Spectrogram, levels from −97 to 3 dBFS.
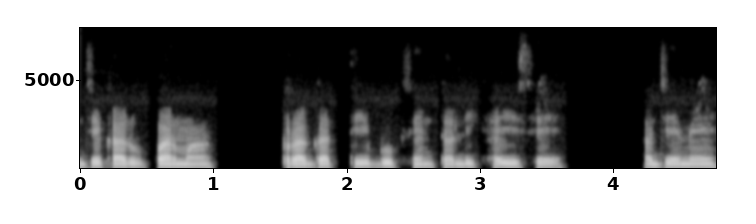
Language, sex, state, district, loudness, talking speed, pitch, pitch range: Chhattisgarhi, male, Chhattisgarh, Jashpur, -22 LUFS, 125 wpm, 130 Hz, 130-135 Hz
